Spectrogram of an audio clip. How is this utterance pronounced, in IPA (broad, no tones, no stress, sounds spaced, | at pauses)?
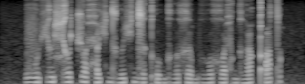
v u ç ɯ ɕ ɤ t͡ʃ o ħ ɯ ç dʱ ɯ ç d͡z ə kʼ u ɡʱ ɤ x ə bʱ o x o ħ ɡʱ ə qʼ ə tˤ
